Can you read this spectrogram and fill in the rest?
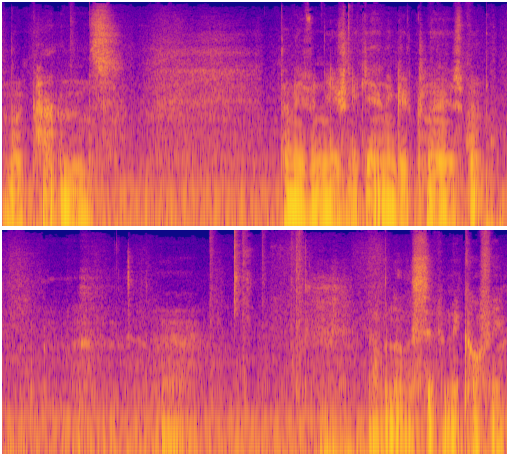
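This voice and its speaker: A young British man playing a weary, jaded older police detective in a soft-spoken ASMR roleplay, muttering with gloomy gallows humour. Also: deep voice, steady tone, slow, pauses often, noisy background. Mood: wry, weary. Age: young adult.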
